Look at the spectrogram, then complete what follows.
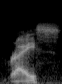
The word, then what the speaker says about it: rice: me too okay okay be careful about pronouncing rice make sure you pronounce the s rice and fish okay okay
